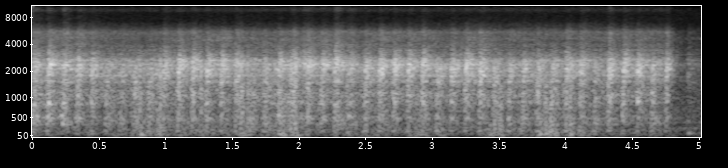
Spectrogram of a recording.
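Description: Passenger train running at speed, heard from an open coach doorway: a loud, dense clatter of wheels over the rails under a steady rush of running noise, which drops away suddenly near the end.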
